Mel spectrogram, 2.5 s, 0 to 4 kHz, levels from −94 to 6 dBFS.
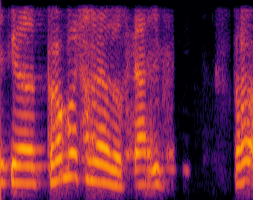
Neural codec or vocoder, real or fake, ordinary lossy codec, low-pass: codec, 44.1 kHz, 2.6 kbps, DAC; fake; none; 3.6 kHz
